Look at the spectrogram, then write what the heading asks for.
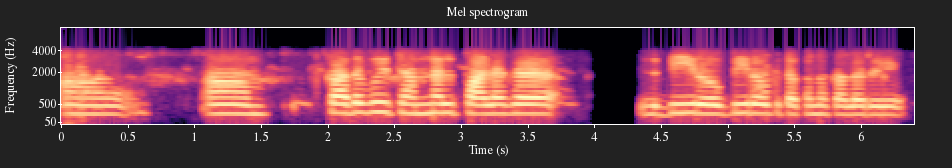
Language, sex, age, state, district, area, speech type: Tamil, female, 60+, Tamil Nadu, Theni, rural, conversation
